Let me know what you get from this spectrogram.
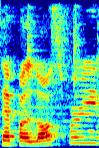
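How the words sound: It is said the Filipino way. "in the Philippines"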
